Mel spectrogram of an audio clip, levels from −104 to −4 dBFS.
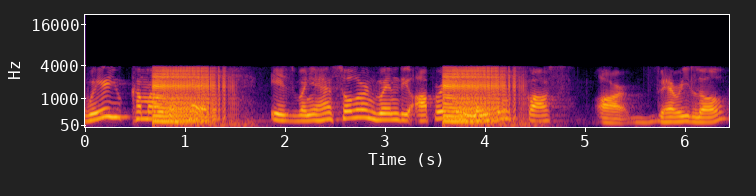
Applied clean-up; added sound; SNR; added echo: none; Fart; -1 dB; none.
